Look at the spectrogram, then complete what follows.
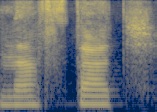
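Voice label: "nastať", Slovak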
